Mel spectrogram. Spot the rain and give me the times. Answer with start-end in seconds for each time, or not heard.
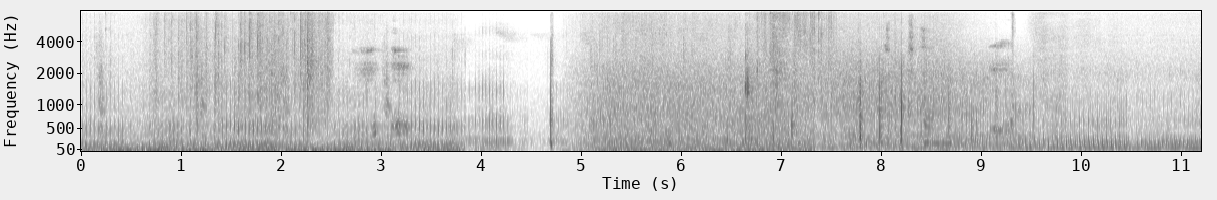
4.8-11.1.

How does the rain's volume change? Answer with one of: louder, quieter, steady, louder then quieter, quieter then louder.
quieter.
